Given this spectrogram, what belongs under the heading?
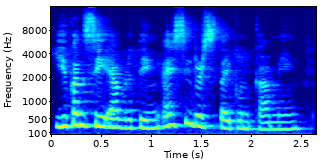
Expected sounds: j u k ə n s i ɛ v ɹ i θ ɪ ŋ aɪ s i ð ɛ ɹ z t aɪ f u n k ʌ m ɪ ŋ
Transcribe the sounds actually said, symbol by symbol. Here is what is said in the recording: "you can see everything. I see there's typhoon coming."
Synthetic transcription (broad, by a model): j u k ə n s i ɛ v ɹ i t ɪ ŋ aɪ s i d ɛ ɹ s t aɪ p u n k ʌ m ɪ ŋ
